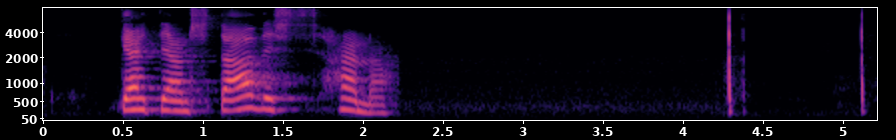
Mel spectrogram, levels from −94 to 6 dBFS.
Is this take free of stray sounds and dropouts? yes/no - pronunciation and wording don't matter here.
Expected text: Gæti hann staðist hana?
yes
